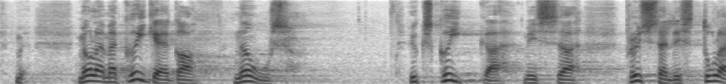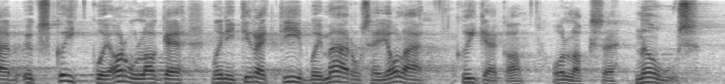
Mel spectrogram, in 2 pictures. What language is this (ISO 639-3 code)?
est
